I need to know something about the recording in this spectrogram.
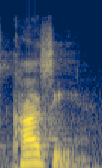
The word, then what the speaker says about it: qazi: of that post was qazi interesting is it a long air short a yeah it's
